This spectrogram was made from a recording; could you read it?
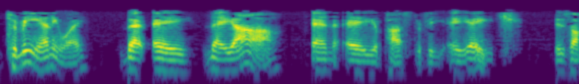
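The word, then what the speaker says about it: na'ah: These words are both pronounced ne'ah, N-A apostrophe A-H.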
